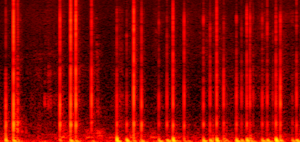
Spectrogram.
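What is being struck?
Patent vinyl handbag.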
